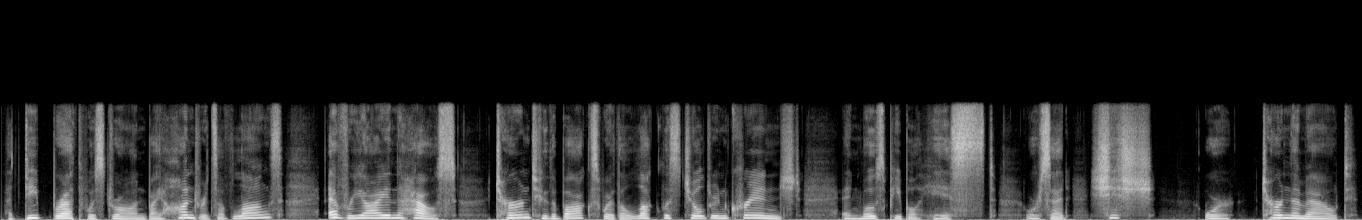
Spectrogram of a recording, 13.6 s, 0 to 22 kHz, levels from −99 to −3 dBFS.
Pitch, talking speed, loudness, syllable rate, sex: 210 Hz, 150 wpm, -20 LUFS, 4.1 syllables/s, female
